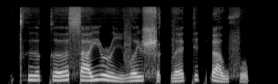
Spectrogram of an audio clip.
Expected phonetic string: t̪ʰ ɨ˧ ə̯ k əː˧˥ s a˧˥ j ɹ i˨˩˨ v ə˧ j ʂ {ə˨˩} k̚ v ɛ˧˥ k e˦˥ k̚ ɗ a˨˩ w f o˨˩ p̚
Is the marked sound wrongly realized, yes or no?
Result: no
